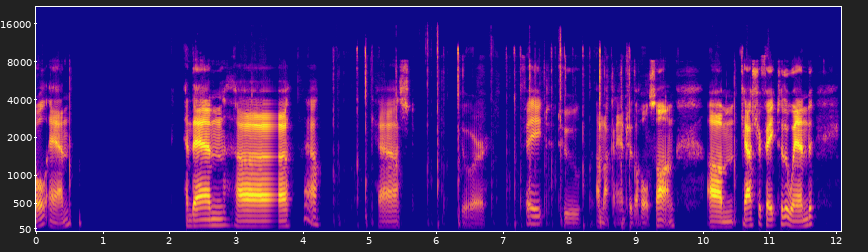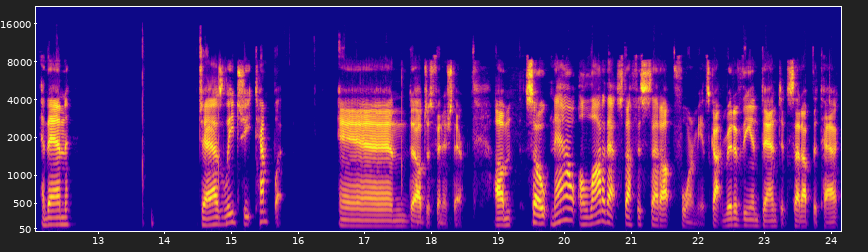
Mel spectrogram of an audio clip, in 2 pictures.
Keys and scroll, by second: 3.7-9.2 typing.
